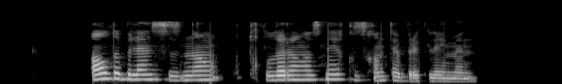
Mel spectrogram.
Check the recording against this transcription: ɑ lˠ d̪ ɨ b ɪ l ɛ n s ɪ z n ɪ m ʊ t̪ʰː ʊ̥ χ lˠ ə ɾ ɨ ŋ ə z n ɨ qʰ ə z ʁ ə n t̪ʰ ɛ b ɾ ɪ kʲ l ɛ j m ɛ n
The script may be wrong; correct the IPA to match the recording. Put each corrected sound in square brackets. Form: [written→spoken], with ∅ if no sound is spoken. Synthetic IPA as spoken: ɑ lˠ d̪ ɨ b ɪ l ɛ n s ɪ z n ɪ [m→ŋ] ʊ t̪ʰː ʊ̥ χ lˠ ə ɾ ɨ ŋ ə z n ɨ qʰ ə z ʁ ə n t̪ʰ ɛ b ɾ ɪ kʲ l ɛ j m ɛ n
